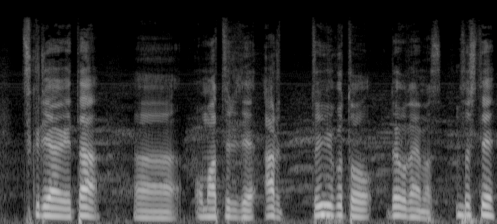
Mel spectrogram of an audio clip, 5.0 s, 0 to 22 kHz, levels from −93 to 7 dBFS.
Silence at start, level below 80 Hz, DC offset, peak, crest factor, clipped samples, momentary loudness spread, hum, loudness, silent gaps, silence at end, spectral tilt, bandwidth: 0.25 s; -46 dBFS; under 0.1%; -6 dBFS; 18 dB; under 0.1%; 10 LU; none; -26 LUFS; none; 0 s; -7 dB/octave; 14.5 kHz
